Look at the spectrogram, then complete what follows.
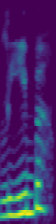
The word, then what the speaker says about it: Libre: original YSO leeb will forever be my favorite. It is pronounced leeb by the way.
